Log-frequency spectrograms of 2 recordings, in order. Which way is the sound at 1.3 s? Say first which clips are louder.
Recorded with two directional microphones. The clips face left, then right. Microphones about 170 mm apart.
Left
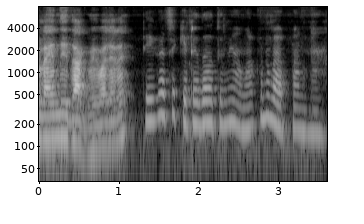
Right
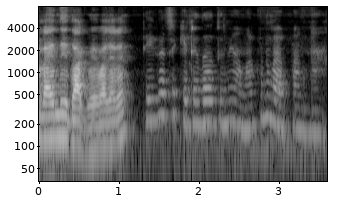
Left 6 dB; 25° left (ahead or behind).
